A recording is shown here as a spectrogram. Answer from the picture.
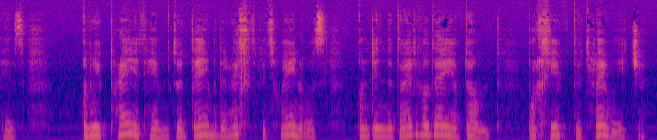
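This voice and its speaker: A woman speaks at a medium pitch in a dark, mellow tone with fairly even intonation. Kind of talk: Middle English reading of a medieval dialogue.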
